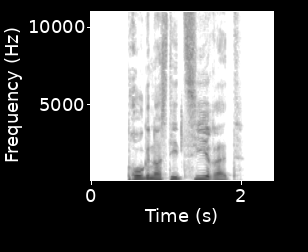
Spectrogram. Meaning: second-person plural subjunctive I of prognostizieren
- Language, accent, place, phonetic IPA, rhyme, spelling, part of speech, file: German, Germany, Berlin, [pʁoɡnɔstiˈt͡siːʁət], -iːʁət, prognostizieret, verb, De-prognostizieret.ogg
